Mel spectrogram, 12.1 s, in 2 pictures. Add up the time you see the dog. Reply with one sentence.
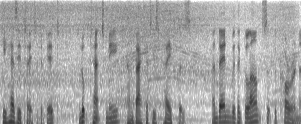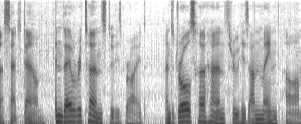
You can't hear the dog here.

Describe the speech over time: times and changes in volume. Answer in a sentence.
You can hear the talking from 0.0 to 12.0 s, at a steady volume.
